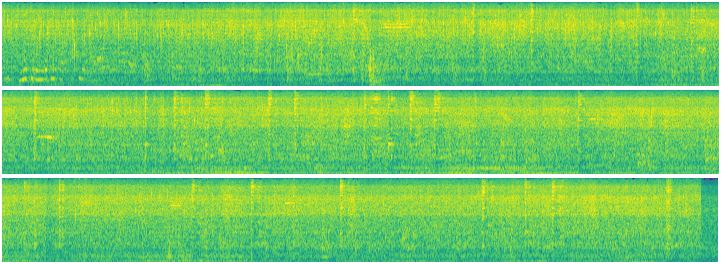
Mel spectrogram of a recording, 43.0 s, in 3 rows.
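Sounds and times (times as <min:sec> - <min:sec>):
onions sizzling in oil: 0:00.0 - 0:42.7
metal spatula scraping pan: 0:12.7 - 0:15.6, 0:17.1 - 0:25.2, 0:25.8 - 0:27.7, 0:38.2 - 0:40.6.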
